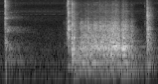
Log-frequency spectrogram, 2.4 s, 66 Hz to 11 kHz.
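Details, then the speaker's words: 1973 Bolens 1556 tractor, first start after storage, full choke, half throttle: one click, then about a second of fast starter cranking that dies away without catching; cranks but won't start, cause suspected, not confirmed. "oh man let me turn the choke off that'll help get it cranking over"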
